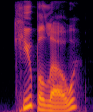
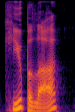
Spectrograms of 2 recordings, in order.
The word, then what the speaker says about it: cupola: For instance, cupolo instead of cupola. That one is not so accepted because typically the A at the end of cupola is never pronounced as an O, but some people like to do it that way, I guess.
